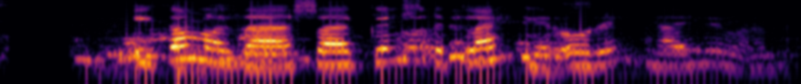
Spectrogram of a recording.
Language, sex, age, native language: Icelandic, female, 13, Icelandic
